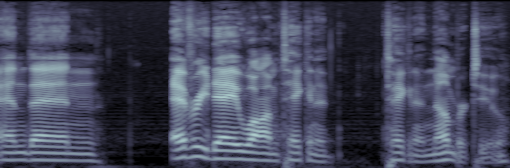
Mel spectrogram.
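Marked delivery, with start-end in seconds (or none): 3.2-3.8 strong emphasis on the word "number". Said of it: "How come you put the emphasis on the number".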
